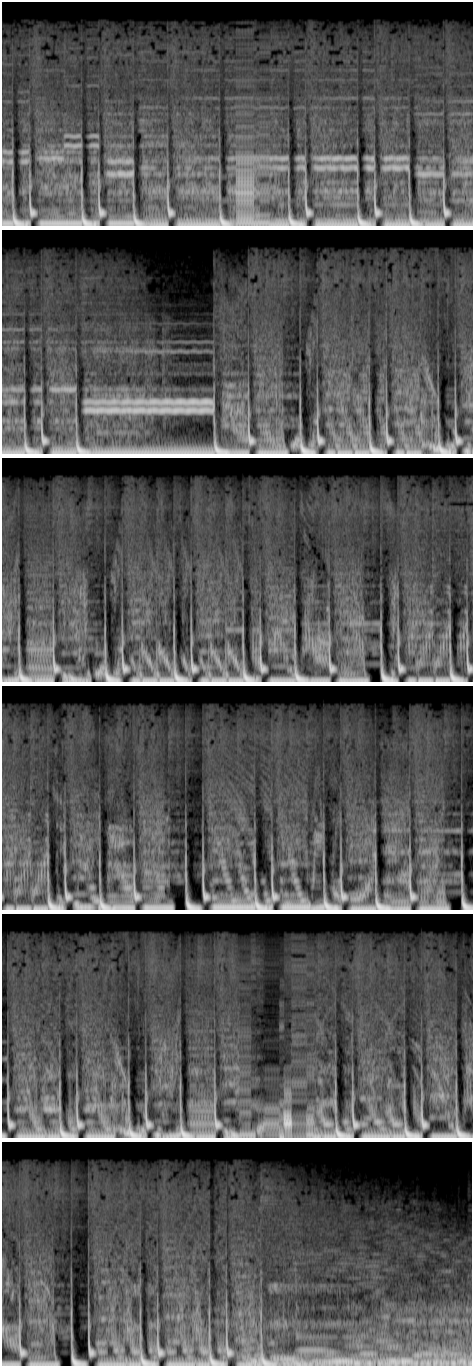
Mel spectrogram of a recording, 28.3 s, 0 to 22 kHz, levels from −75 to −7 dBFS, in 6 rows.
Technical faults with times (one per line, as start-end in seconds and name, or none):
2.34-2.67 robotic sound from repeated short buffers
21.22-21.95 robotic sound from repeated short buffers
